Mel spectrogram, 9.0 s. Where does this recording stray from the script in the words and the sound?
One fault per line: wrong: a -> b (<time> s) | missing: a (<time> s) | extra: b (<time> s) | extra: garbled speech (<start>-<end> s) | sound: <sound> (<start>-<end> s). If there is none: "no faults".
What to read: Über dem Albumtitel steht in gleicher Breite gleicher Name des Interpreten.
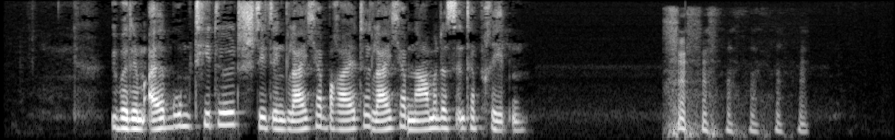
sound: laugh (6.6-8.1 s)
